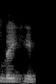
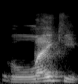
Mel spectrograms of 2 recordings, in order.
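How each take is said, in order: First: The first syllable has a 'lee' vowel. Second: The first syllable has a 'lay' vowel. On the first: The speaker calls it wrong. "it's not pronounced Leaky" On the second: The speaker calls it right. "It's pronounced Lakey"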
